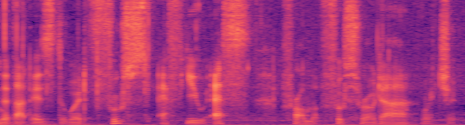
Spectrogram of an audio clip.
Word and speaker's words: Fus: once we learned that this is pronounced foose f-u-s then we can see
